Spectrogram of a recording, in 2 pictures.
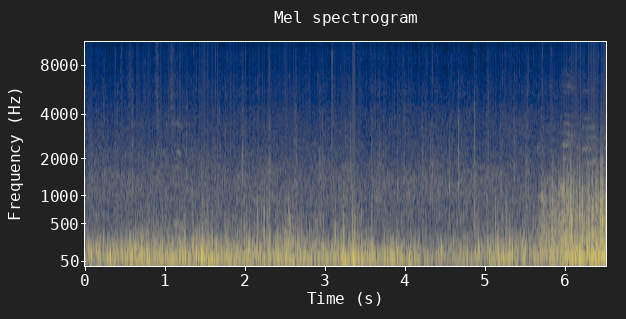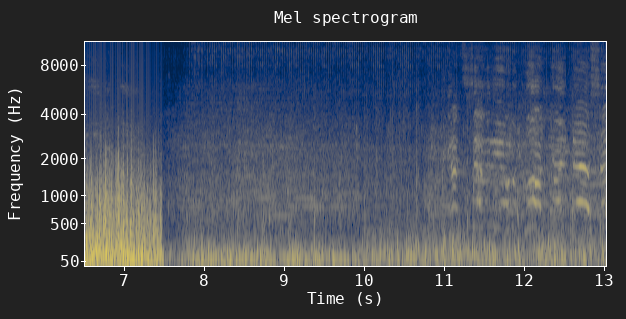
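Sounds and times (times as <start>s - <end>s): footsteps on rubber track: 0.0s - 13.0s
voices: 5.6s - 13.0s.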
